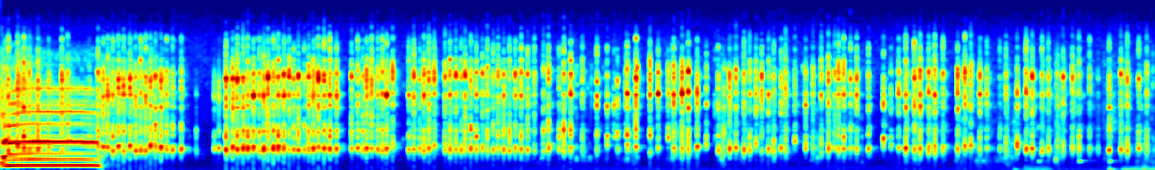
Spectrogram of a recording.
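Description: A voice holds a high note for about a second, then hand castanets clatter in rapid, continuous clicking for about nine seconds. Low music notes come in near the end.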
